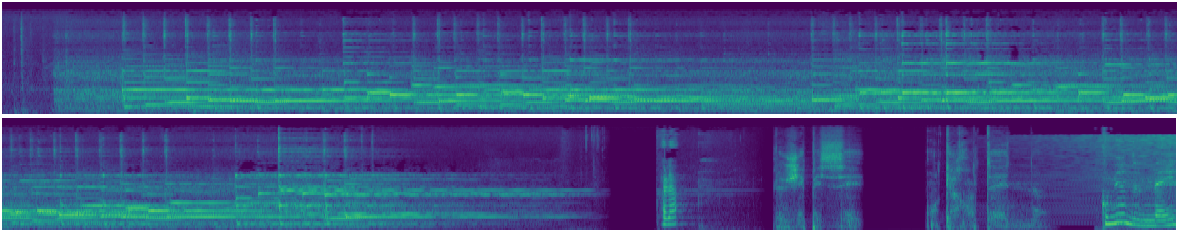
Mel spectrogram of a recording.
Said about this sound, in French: Et j'ai également composé euh, des, des prods un peu depuis le début. Et je peux vous faire écouter une petite, euh, un petit bout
